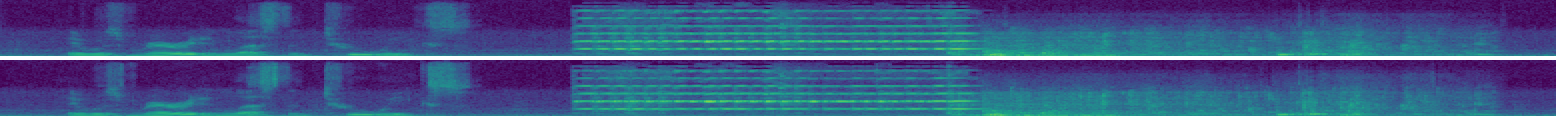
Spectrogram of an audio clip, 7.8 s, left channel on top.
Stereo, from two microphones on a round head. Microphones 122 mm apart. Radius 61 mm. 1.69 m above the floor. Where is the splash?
50° right (ahead or behind), 0.8 m.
